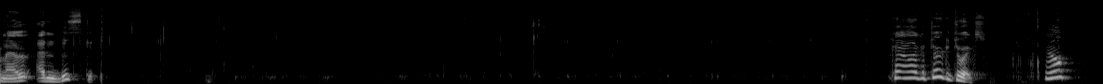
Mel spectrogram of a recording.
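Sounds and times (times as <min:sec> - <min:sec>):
chewing candy bar: 0:00.8 - 0:11.0
small crunchy clicks: 0:10.0 - 0:11.0.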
